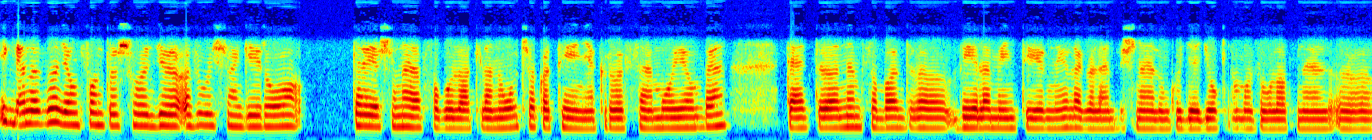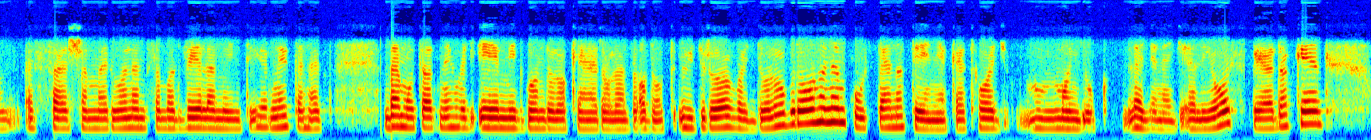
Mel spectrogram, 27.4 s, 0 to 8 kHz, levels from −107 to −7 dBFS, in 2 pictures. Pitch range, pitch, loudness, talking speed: 165-195 Hz, 175 Hz, -16 LUFS, 120 wpm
